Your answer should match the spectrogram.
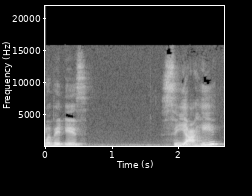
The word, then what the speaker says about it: Siahi: I think the name of it is Siahi. It's spelled S-I-A-H-I.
